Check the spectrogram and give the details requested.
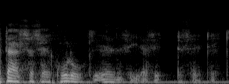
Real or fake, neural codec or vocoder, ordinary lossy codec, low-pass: real; none; AAC, 32 kbps; 10.8 kHz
